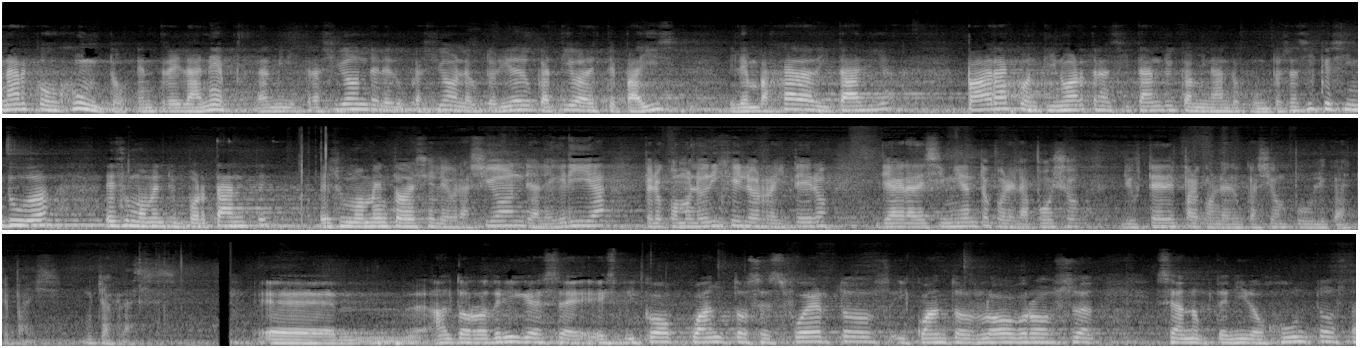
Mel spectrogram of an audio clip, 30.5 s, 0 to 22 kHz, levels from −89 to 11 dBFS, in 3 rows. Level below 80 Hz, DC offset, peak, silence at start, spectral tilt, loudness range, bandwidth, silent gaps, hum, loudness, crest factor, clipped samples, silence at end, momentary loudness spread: -40 dBFS; under 0.1%; 0 dBFS; 0 s; -7.5 dB/octave; 5 LU; 9.8 kHz; 21.97-22.02 s; none; -15 LUFS; 14 dB; under 0.1%; 0 s; 11 LU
